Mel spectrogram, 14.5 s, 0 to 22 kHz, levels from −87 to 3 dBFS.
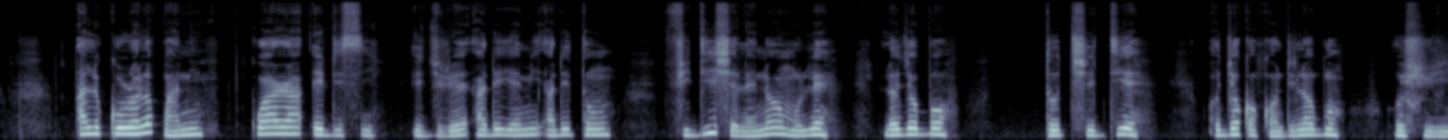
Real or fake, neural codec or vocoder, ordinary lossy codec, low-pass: real; none; none; none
